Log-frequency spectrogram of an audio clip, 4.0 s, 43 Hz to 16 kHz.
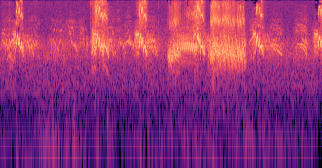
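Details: Osprey calling at a nest at Dunrovin Ranch during a feeding, 30 May 2016: repeated high, squealing whistles and drawn-out piercing cries in short bursts, over a low rumbling background.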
